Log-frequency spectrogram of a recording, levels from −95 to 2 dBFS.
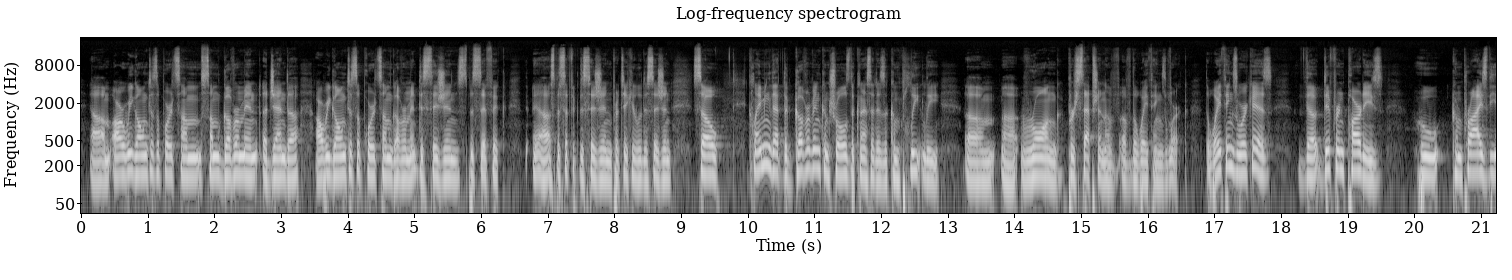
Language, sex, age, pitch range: English, male, 40-59, 125-160 Hz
